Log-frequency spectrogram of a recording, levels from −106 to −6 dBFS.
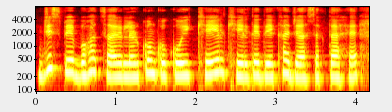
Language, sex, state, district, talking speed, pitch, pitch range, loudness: Hindi, female, Uttar Pradesh, Lalitpur, 170 wpm, 210 Hz, 200-240 Hz, -13 LUFS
